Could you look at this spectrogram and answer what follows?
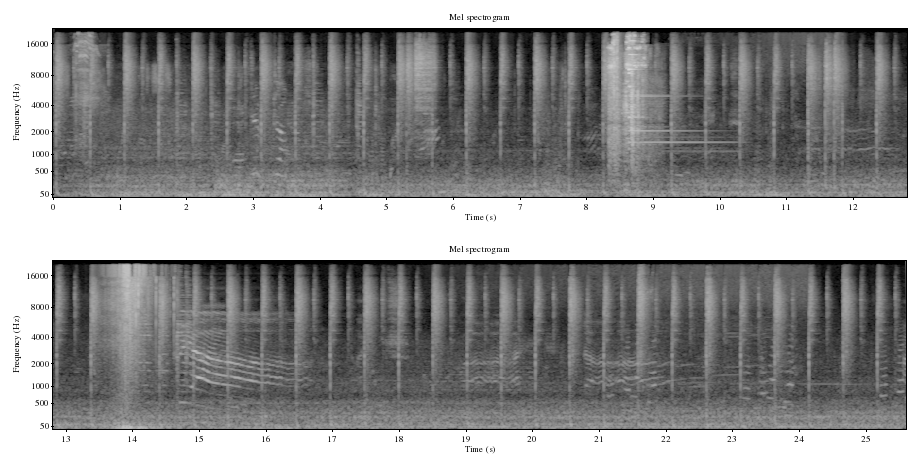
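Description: A car driving along countryside roads in Niigata, heard from inside as a low, steady rumble of engine and road noise, with a few brief clicks and rattles and a bump about midway.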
